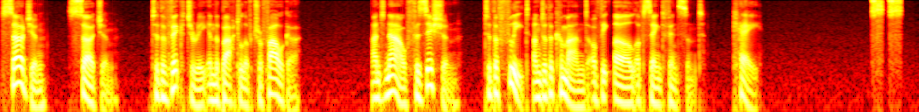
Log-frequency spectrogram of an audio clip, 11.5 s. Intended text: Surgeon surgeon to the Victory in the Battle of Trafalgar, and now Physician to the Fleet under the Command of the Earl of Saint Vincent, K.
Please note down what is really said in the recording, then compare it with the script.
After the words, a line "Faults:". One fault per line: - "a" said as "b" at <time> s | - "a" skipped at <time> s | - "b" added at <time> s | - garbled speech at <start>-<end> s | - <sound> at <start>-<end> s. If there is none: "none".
Surgeon surgeon to the Victory in the Battle of Trafalgar, and now Physician to the Fleet under the Command of the Earl of Saint Vincent, K.
Faults:
- laugh at 10.9-11.3 s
